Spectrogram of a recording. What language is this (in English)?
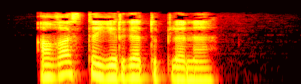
Bashkir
